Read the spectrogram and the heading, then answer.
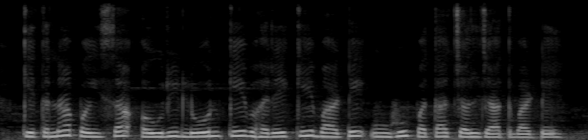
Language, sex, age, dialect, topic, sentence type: Bhojpuri, female, <18, Northern, banking, statement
